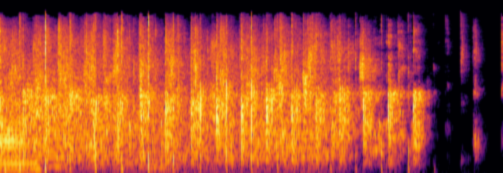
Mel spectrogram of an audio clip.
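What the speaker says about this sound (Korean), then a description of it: "또 우리 함께 다 같이 다시 한번 박수로 환영하겠습니다" A church congregation at a Sunday service gives a warm round of dense, lively applause to welcome returning members and visitors, fading to a few scattered claps at the end.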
